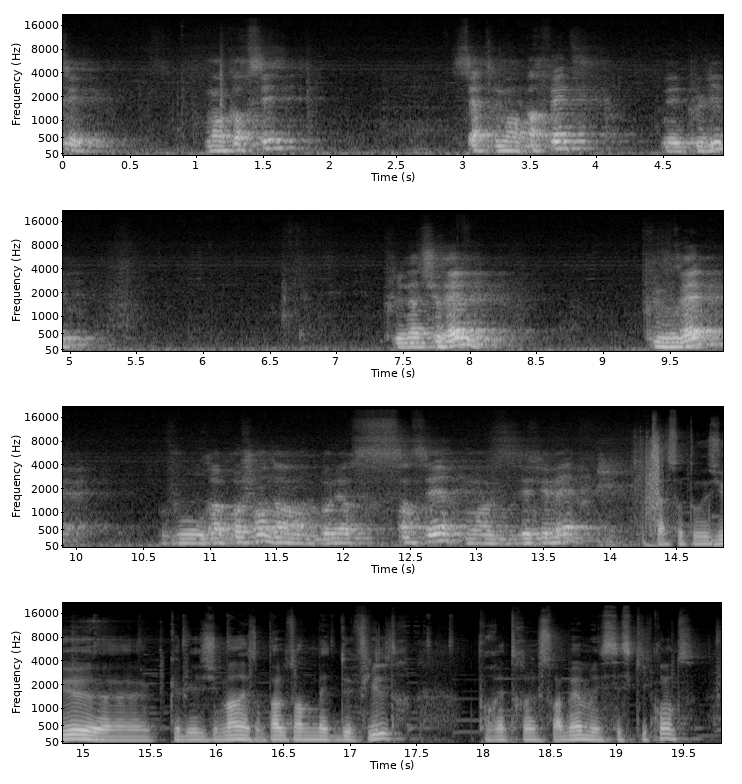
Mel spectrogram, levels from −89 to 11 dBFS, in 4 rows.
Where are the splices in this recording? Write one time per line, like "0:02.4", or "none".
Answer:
0:14.2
